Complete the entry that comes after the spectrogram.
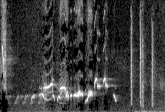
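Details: White-rumped shama tutor song with mimicked wild-bird calls: a warbling run of rich, slurred whistles rising and falling, followed by a few sharp, high clicks.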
